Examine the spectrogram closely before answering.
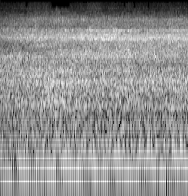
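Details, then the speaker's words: Car restarted after fitting a new drive belt, having lost some fluid: steady even idle with smooth low hum, no squeal or chirp; belt noise gone. "So, I'm going to start it up again. Let's see. Beautiful. No more noise."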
